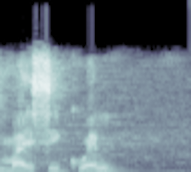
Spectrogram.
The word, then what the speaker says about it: MySQL: end my SQL uh which is normally pronounced as my sequel then I want Django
